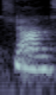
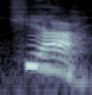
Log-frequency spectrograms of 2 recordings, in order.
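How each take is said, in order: First: The word ends with a clear t sound. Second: The word ends in an open vowel, no t. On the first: "Not can't, you know, C A N T" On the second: "Kya, C Y A H"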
